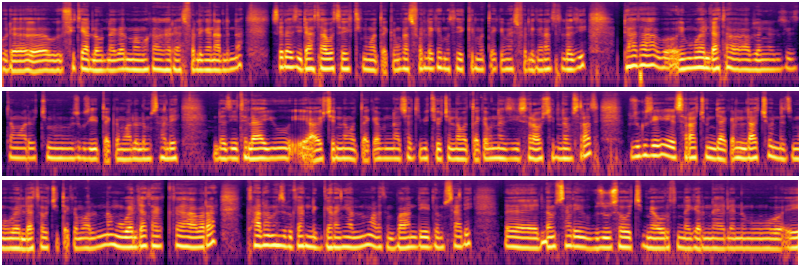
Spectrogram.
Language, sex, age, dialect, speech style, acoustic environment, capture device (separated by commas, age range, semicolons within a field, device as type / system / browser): Amharic, male, 25-34, Ethiopia - Addis Ababa, relaxed, nature, mobile / Linux / Chrome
